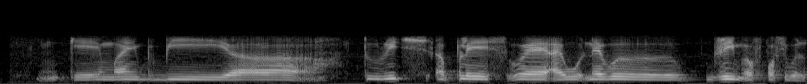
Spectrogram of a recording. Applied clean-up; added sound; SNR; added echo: none; none; none; none.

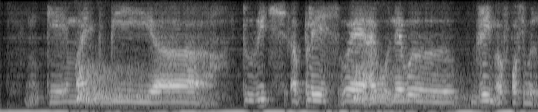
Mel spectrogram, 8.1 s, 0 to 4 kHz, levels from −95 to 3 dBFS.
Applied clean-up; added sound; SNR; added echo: none; Water; 9 dB; reverberation time 0.2 s.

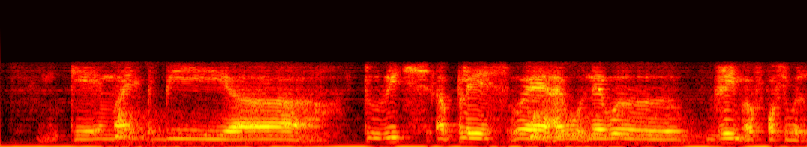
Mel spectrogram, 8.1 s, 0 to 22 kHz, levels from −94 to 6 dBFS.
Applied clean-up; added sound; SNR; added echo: neural separator model SepFormer DNS4.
